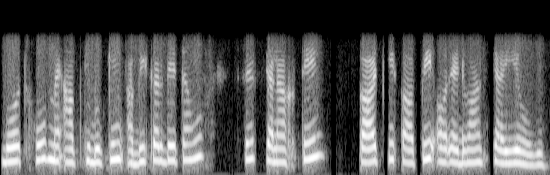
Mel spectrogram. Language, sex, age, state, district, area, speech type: Urdu, female, 18-30, Uttar Pradesh, Balrampur, rural, conversation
